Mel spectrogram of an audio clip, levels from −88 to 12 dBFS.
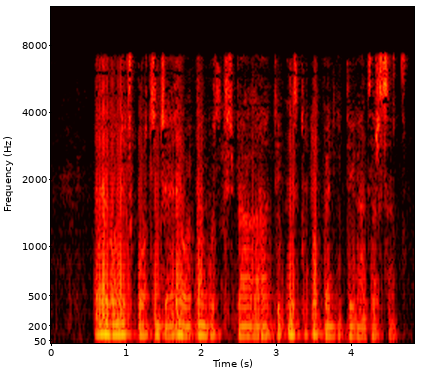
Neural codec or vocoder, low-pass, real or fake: none; 7.2 kHz; real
